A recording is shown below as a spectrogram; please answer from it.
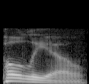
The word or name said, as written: polio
